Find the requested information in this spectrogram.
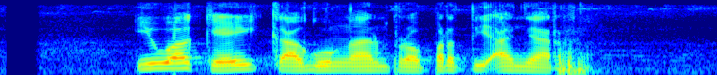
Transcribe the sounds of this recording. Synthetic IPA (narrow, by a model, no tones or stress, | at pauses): ʔiwakejkaɡuŋanpɾɔpərt̪iʔaɲa̰r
